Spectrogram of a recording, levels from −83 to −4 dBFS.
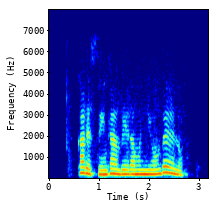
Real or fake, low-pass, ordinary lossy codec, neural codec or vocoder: real; 7.2 kHz; Opus, 16 kbps; none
